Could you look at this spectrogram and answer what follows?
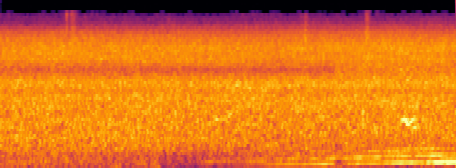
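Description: Ocean surf breaking and washing on the beach, a steady rushing wash. From about halfway through, an engine comes in underneath, rising slowly in pitch and getting louder toward the end.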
